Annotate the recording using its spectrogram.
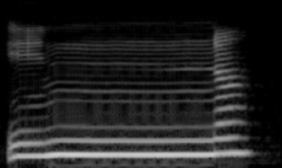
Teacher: इन्न नून तशदीद वाला है, गुन्ना अदा करेंगे।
